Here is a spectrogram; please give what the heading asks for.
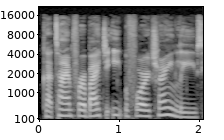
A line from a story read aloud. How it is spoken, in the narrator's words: said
